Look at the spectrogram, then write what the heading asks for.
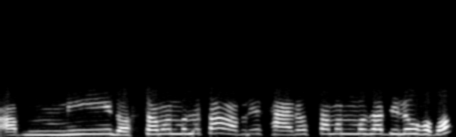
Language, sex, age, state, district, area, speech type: Assamese, female, 30-45, Assam, Dhemaji, rural, conversation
